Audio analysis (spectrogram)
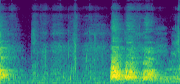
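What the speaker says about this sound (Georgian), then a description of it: "ხალხო აქ არის ჩემი საყვარელი ძაღლი" A dog barks near the end, a short loud burst after a quiet stretch with faint footsteps and rustling, close by outdoors at night.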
